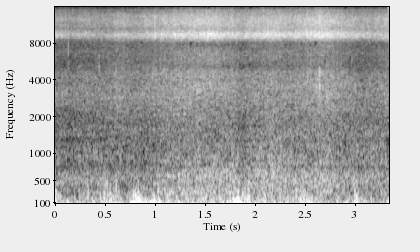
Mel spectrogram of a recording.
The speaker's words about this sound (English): And the wind blowing in my face. The sound of the waves crashing.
